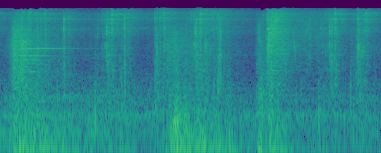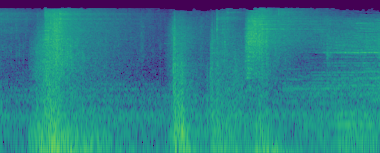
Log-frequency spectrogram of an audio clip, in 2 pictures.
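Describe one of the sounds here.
Swords clash and strike armour in a fight.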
